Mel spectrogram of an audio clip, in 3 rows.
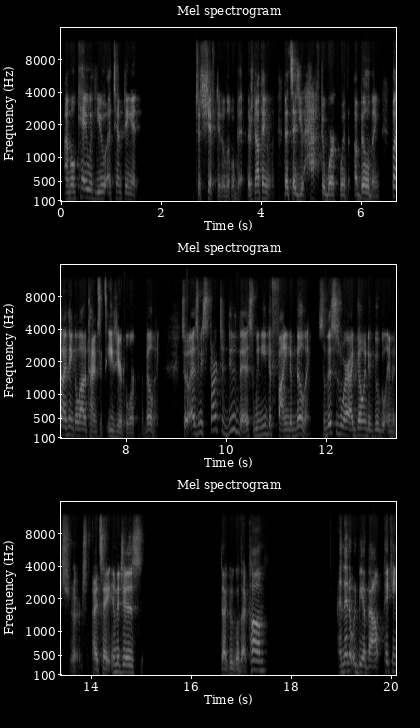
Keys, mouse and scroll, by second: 11.3 F15, 12.4 click, 13.7-17.3 typing.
